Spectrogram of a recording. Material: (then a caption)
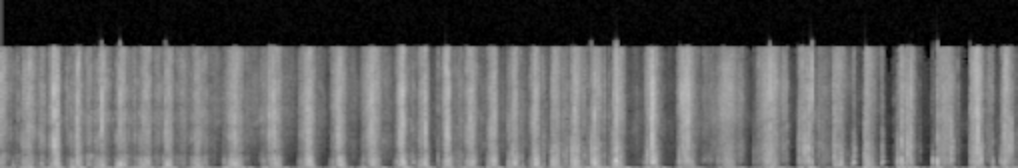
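Denim. Light-blue denim shorts, held up by hand, are scratched and rubbed with long nails over the fabric and seams. Fast, dense strokes give a steady run of short, dry scraping bursts with a heavy low rumble and little sparkle, each stroke dying away almost at once.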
